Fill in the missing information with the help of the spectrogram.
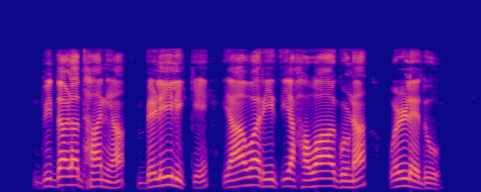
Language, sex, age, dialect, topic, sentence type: Kannada, male, 51-55, Coastal/Dakshin, agriculture, question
